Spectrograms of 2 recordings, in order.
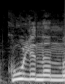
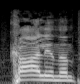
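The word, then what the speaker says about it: Cullinan: То Кулинан мы должны называть теперь Калинан, потому что так они произносят в своем Роллс-Ройсе это название.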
